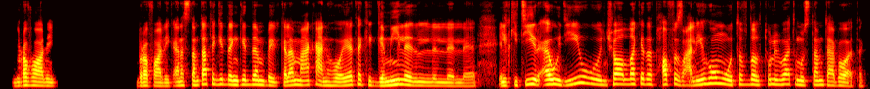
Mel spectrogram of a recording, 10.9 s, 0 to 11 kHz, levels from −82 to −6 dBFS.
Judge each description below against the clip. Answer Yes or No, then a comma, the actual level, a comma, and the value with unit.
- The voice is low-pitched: No, medium, 160 Hz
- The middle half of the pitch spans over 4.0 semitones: Yes, average, 4.6 semitones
